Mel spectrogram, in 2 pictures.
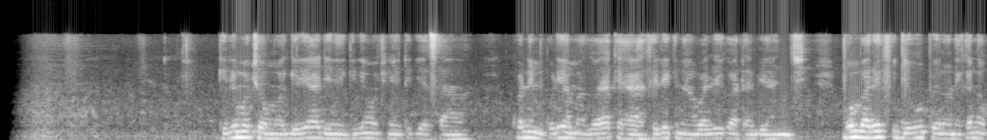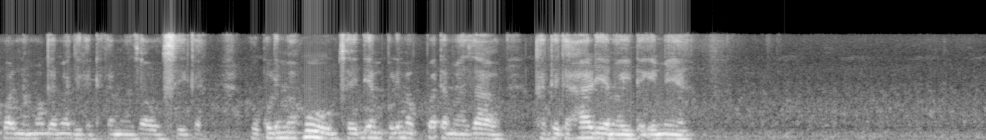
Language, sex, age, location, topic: Swahili, male, 18-24, Dar es Salaam, agriculture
